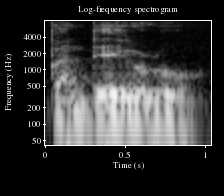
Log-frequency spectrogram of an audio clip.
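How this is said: A Brazilian pronunciation ending in an 'oo' vowel. "the Brazilian will pronounce it Pandeiro with U at the end"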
